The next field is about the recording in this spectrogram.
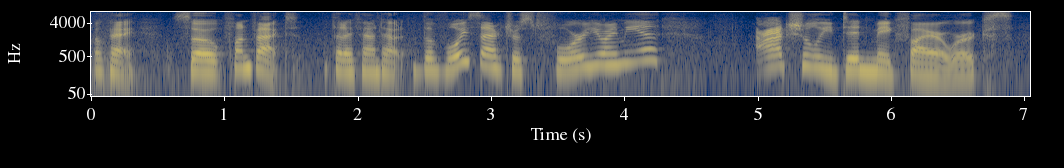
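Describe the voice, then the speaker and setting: A woman's voice: medium pitch, expressive, unhurried, pushed and bright. A woman game streamer giving casual livestream commentary with music behind her. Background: faint game music.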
